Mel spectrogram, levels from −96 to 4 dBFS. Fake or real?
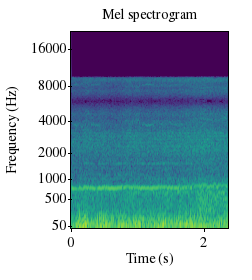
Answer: real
